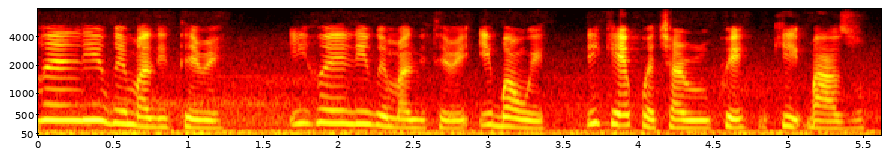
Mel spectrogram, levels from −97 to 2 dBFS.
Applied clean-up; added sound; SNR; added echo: none; Aircraft; 11 dB; none.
